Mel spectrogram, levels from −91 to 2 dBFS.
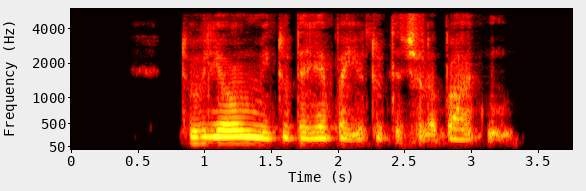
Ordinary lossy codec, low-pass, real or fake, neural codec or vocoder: AAC, 32 kbps; 5.4 kHz; fake; codec, 16 kHz, 4.8 kbps, FACodec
